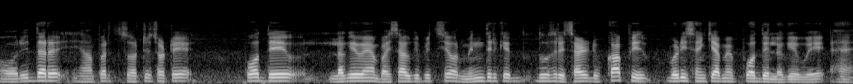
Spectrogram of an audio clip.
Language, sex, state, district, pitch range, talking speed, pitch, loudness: Hindi, male, Rajasthan, Bikaner, 135-160 Hz, 190 wpm, 150 Hz, -18 LUFS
